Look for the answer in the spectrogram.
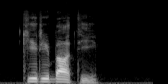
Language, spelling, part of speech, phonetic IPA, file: Polish, Kiribati, proper noun, [ˌcirʲiˈbatʲi], Pl-Kiribati.ogg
